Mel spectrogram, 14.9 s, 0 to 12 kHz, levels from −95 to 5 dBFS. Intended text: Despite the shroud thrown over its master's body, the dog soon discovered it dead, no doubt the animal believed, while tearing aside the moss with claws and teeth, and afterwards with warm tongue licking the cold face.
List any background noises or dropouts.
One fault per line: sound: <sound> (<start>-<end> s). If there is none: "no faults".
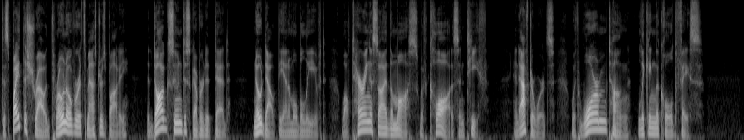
no faults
